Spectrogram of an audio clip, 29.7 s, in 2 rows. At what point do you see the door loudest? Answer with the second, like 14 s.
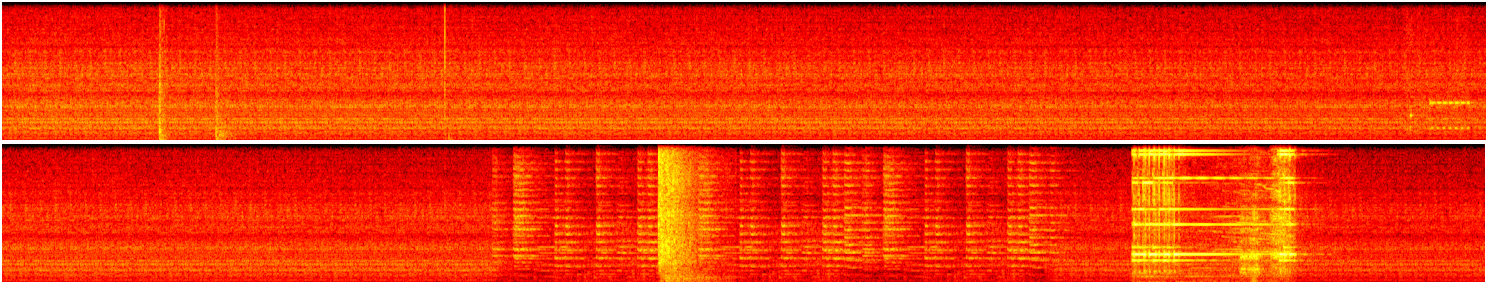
22 s.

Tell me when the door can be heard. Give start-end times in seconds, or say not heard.
1.6-2.4, 21.4-22.2.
